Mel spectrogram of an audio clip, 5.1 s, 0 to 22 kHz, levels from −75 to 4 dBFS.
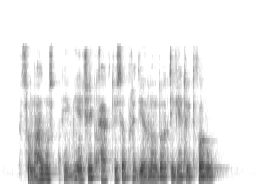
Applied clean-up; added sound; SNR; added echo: none; none; none; none.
